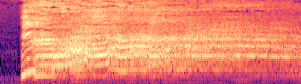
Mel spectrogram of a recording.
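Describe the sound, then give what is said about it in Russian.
A young monk's dying scream as he is shoved and falls: one high, strained cry that bursts in abruptly, holds steady and loud for about two seconds, then eases slightly at the end. “Предсмертный крик Луки был похож на писк новорожденного котенка.”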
